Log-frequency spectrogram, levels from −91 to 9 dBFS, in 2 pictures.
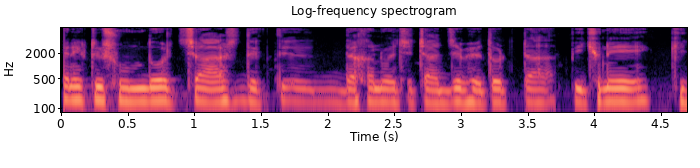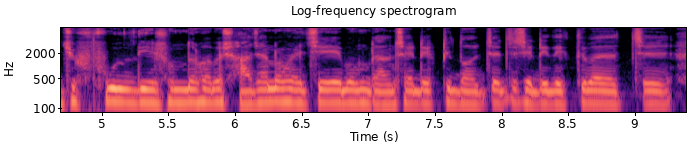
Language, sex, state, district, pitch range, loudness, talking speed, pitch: Bengali, male, West Bengal, Purulia, 130-145 Hz, -22 LUFS, 185 wpm, 140 Hz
